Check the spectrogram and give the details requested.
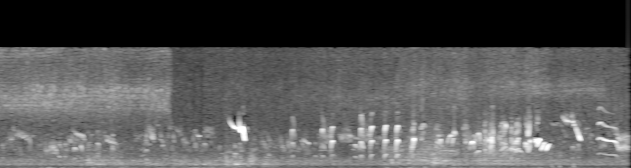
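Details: Black lark song starting faint and distant, then growing into quick repeated high chirps and thin rising whistles in the second half, with soft outdoor hiss throughout.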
